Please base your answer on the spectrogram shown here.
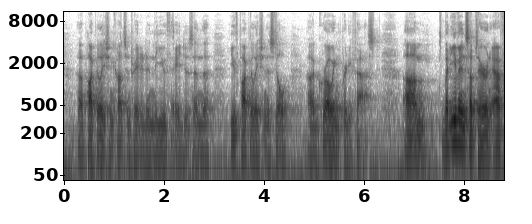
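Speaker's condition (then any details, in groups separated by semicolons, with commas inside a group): No condition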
